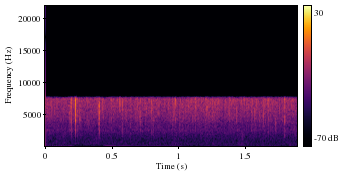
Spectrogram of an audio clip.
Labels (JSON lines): {"label": "biophony", "recorder": "SoundTrap 300"}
